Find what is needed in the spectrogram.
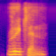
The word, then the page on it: written: Indian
